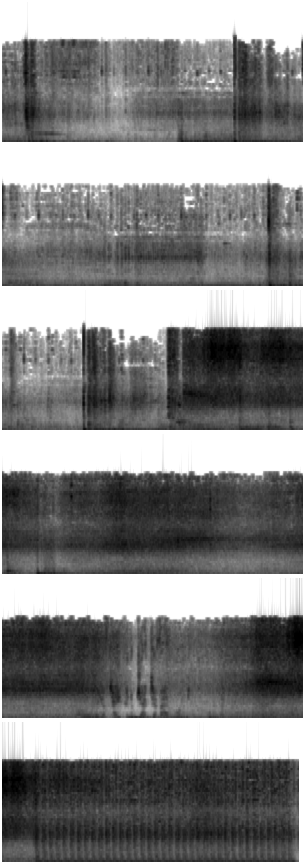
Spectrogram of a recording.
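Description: A tank engine rumbles.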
